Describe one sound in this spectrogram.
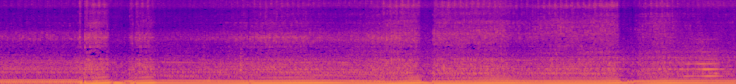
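An engine revs up as a heavy machine drives off.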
